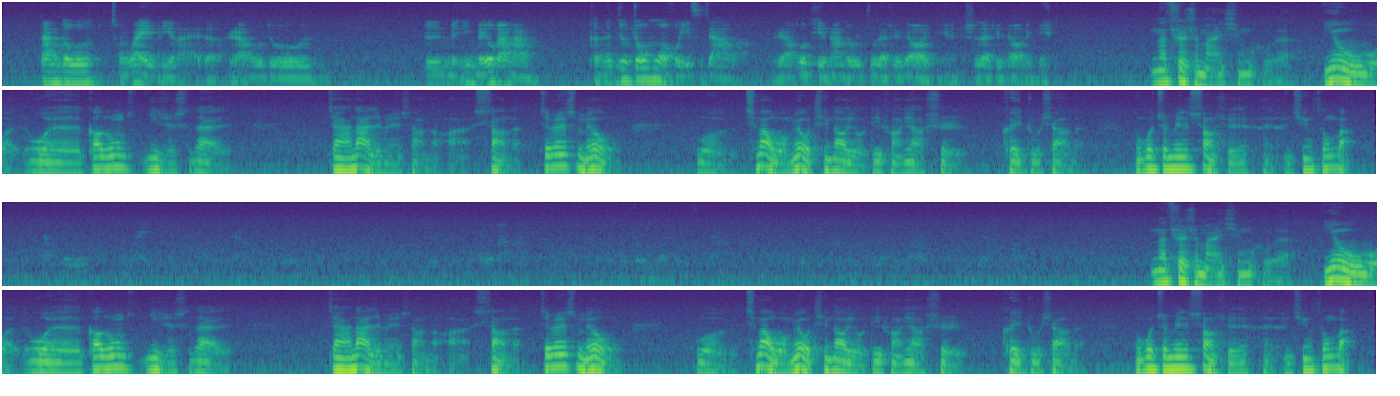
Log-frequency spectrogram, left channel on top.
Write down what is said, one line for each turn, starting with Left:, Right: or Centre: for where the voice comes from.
Left: 他们都从外地来的，然后就对没没有办法，可能就周末回一次家吧，然后平常都是住在学校里面，吃在学校里面。
Centre: 那确实蛮辛苦的，因为我我高中一直是在加拿大这边上的话上的，这边是没有我起码我没有听到有地方要是可以住校的。不过这边上学很很轻松吧，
